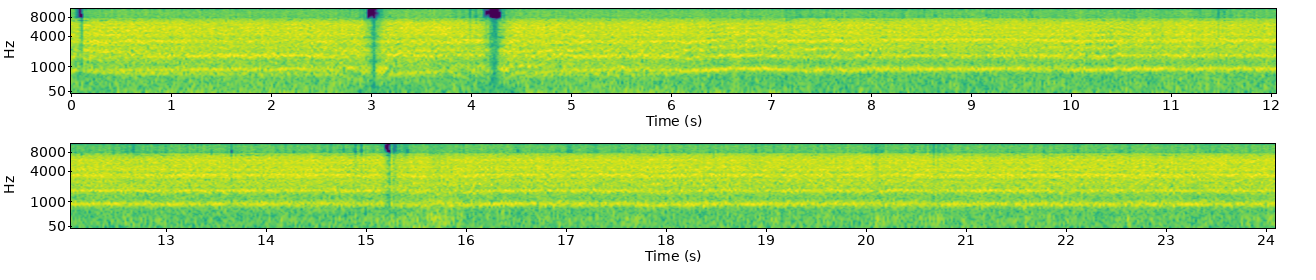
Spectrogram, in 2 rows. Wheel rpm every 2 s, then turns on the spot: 200, 140, 140, 210, 220, 230, 230, 230, 230, 230, 230, 230.
none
